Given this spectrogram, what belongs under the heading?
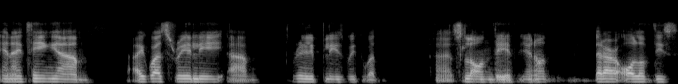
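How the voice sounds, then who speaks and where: Someone with a Spanish accent speaks with a dry, close sound and no echo. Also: man. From Mexico. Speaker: alumnus, engineer. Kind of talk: webinar panel discussion. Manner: halting, many fillers.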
